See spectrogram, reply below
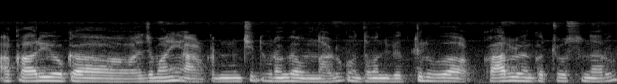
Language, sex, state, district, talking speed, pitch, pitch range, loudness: Telugu, male, Andhra Pradesh, Anantapur, 135 wpm, 155 Hz, 145-160 Hz, -18 LUFS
